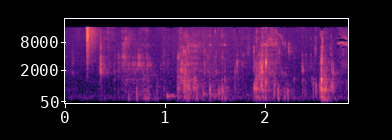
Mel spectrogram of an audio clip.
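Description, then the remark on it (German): Water sloshing as someone drinks water with a little lemon juice from a large water bottle, with irregular gulps and splashy bursts over a few seconds and no talking. “Also diesmal war es meine Riesenwasserflasche. Mit Wasser und ein bisschen Zitronensaft.”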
